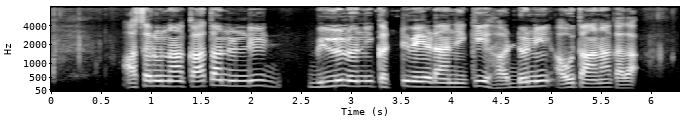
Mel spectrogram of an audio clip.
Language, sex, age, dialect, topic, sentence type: Telugu, male, 31-35, Central/Coastal, banking, question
